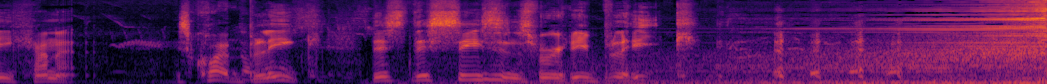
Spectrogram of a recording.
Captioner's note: laughs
